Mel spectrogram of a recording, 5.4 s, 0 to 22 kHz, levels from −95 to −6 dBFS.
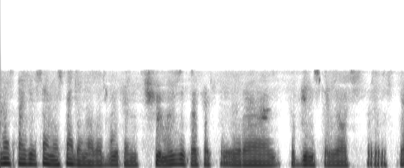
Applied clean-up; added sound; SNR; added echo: neural mask model Resemble Enhance denoiser.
